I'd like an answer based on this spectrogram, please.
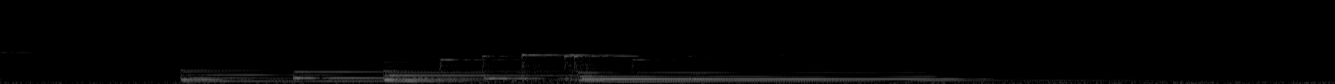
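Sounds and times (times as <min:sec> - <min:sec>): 
piano folk dance music: 0:01.8 - 0:09.8.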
